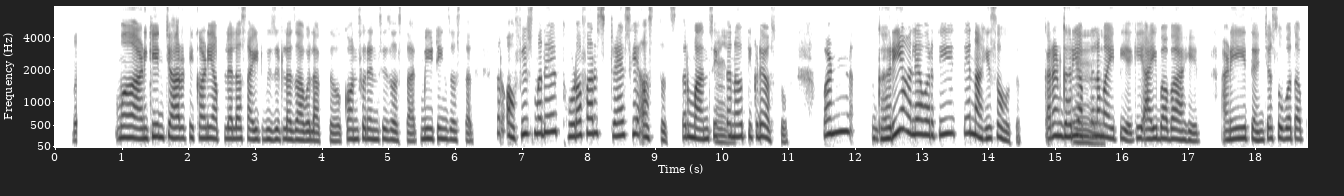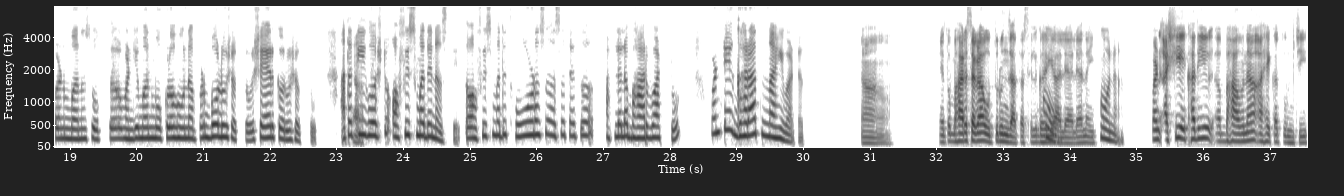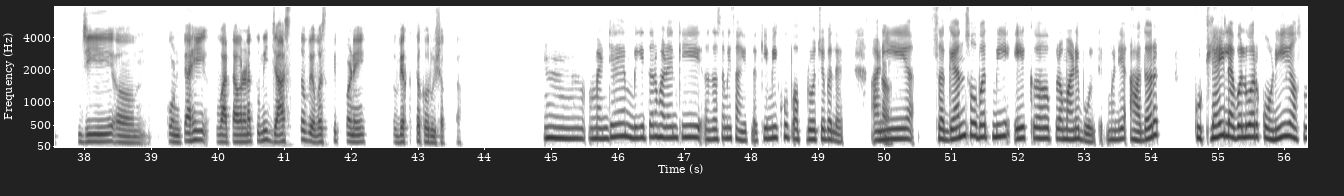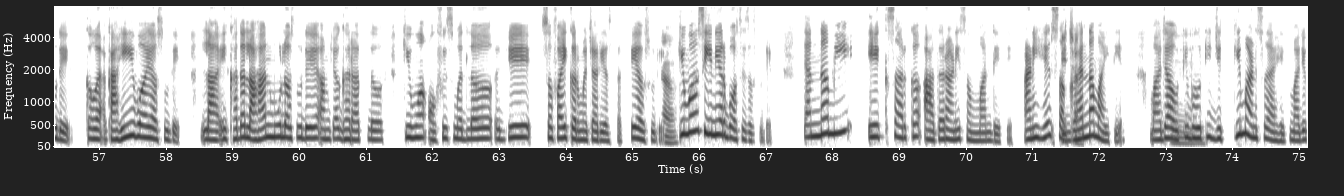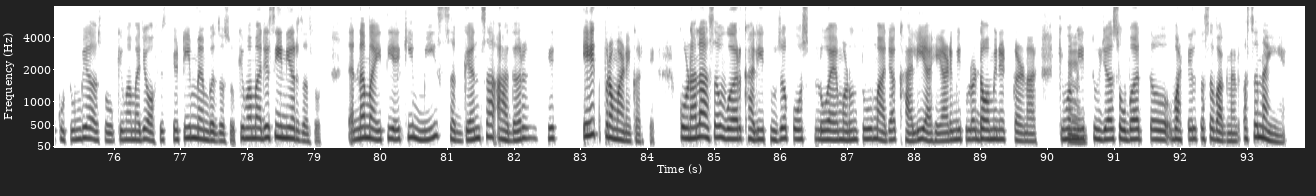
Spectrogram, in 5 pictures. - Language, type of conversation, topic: Marathi, podcast, घरी आणि बाहेर वेगळी ओळख असल्यास ती तुम्ही कशी सांभाळता?
- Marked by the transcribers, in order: other noise; other background noise; in English: "शेअर"; tapping; in English: "अप्रोचेबल"; in English: "टीम"; stressed: "एक प्रमाणे"; in English: "लो"; in English: "डॉमिनेट"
